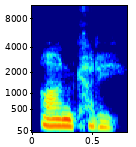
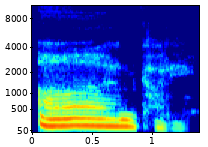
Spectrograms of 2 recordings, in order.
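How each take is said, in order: First: The first syllable is kept short. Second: The first syllable is stretched out long. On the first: It happened a little while ago. "if you just say ankari, that just means like a little while ago" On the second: It happened a long time ago. "that means a long time ago"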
